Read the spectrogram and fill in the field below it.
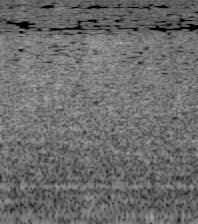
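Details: Honda Fit after engine overhaul, idling during break-in at the shop: smooth, even low idle with soft steady exhaust beat and no knocks or ticks. Very quiet, healthy four-cylinder.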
